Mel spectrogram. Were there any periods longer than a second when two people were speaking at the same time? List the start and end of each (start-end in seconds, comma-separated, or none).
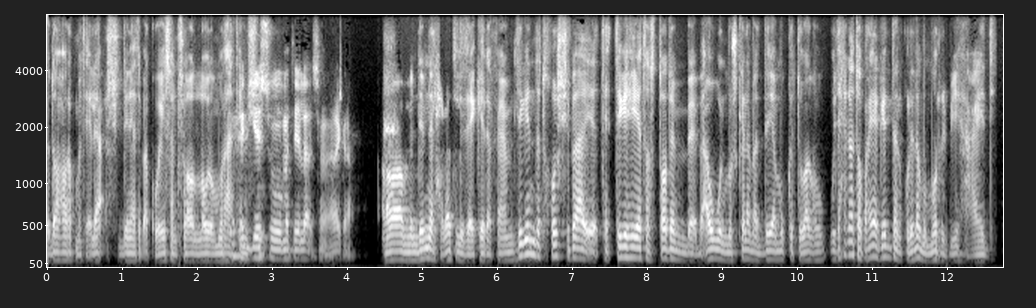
none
